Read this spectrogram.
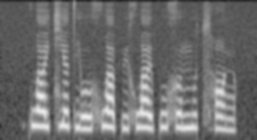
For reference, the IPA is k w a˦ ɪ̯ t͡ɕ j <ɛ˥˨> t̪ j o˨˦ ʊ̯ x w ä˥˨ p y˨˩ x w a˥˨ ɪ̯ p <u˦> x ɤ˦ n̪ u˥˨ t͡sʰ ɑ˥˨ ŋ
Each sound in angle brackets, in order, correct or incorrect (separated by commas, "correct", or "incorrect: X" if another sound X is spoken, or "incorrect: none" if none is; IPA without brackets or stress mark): incorrect: ɛ˦, correct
